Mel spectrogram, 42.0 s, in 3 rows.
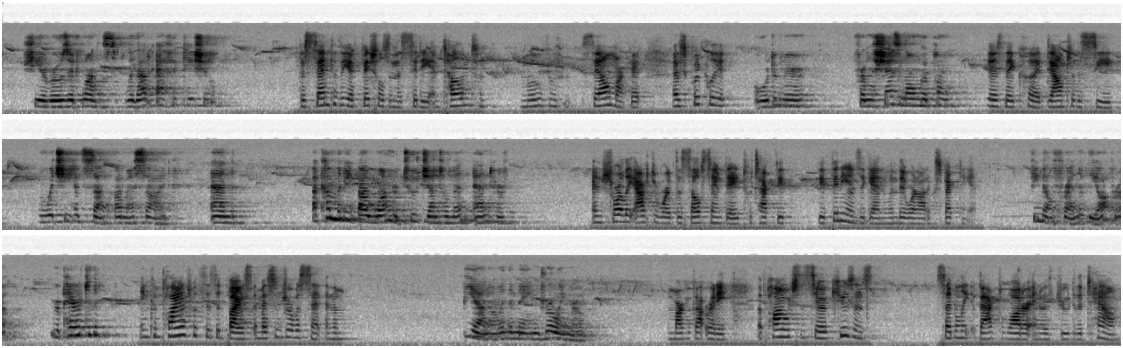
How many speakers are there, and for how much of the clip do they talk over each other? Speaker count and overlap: two, no overlap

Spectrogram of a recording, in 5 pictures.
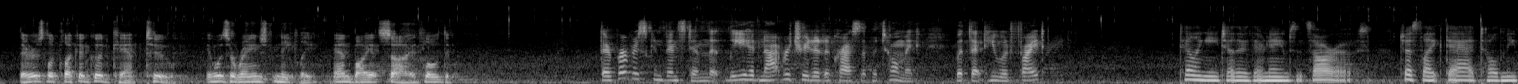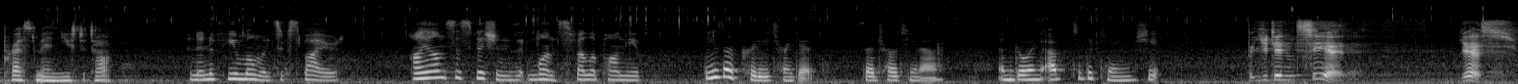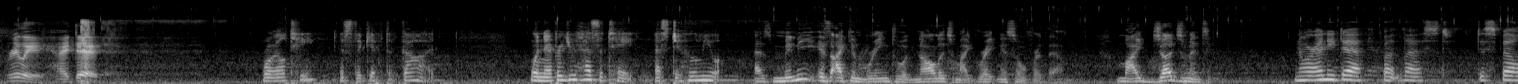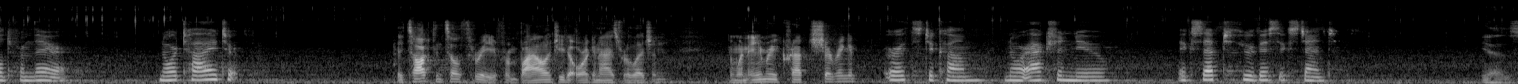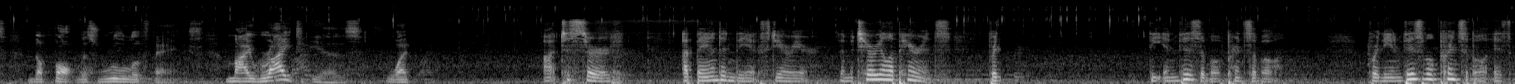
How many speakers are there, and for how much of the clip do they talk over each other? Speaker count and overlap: ten, no overlap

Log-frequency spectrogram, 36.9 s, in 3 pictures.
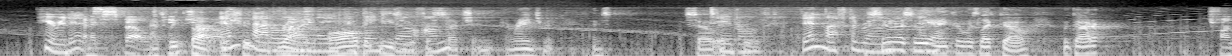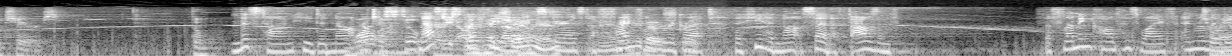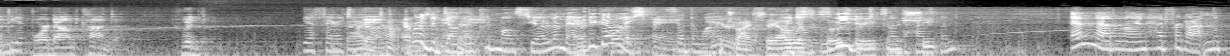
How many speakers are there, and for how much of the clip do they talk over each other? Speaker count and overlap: three, about 43%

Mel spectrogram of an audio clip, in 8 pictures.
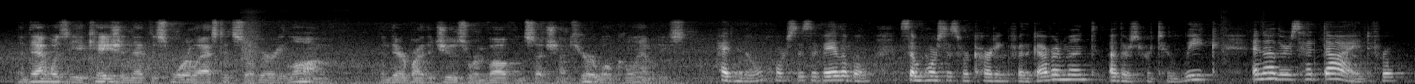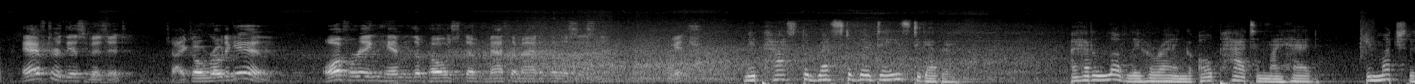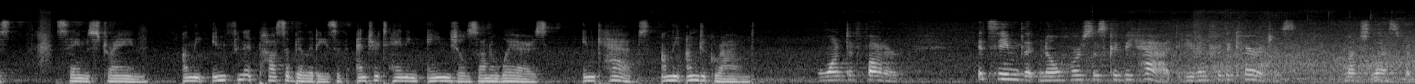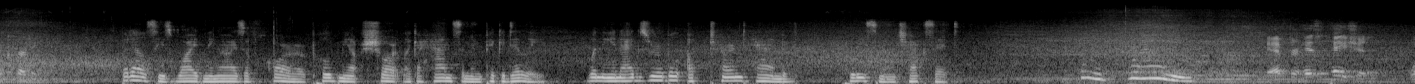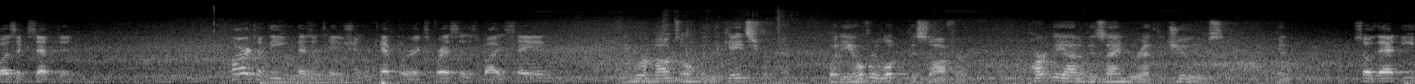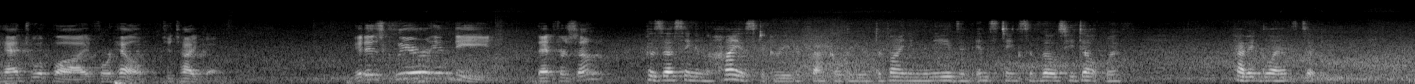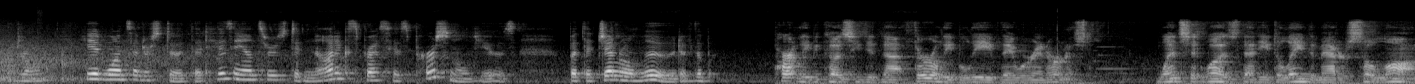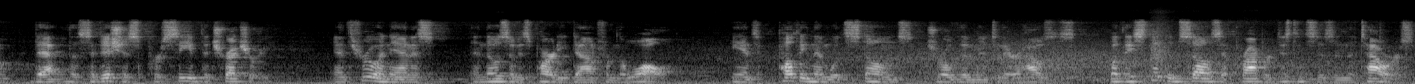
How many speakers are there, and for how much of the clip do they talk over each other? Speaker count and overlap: four, no overlap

